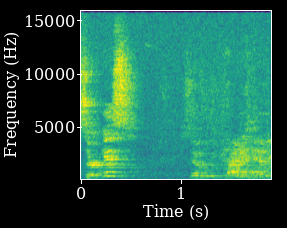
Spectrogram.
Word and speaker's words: CRCS: of you who wonder crcs is pronounced circus so we kind of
